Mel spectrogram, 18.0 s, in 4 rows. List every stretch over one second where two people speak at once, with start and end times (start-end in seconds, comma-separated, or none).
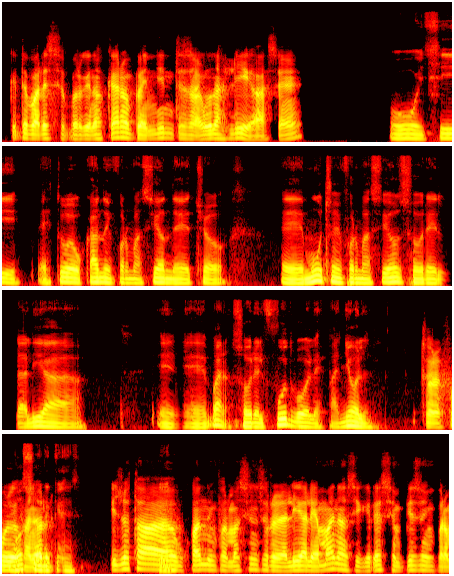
none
